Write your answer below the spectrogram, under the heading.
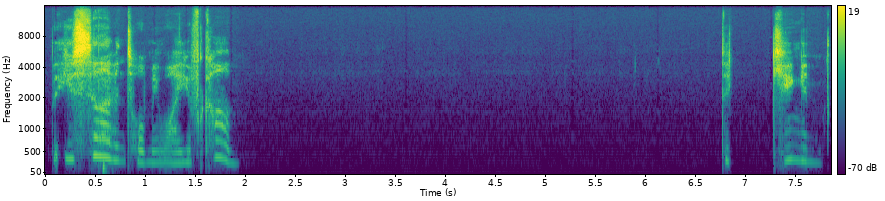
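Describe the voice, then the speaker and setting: A woman playing a kind, sheltered young forest witch in a soft-spoken, half-whispered ASMR roleplay, gentle and hesitant with small stammers. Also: high voice, no echo. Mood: nervous, hesitant. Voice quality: breathy, whispery.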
